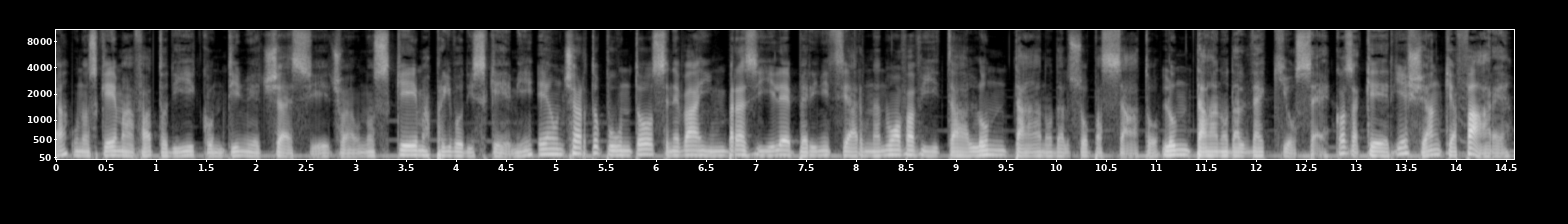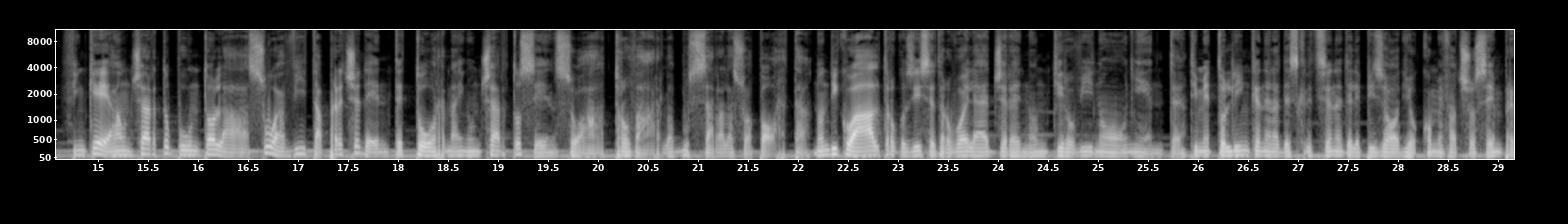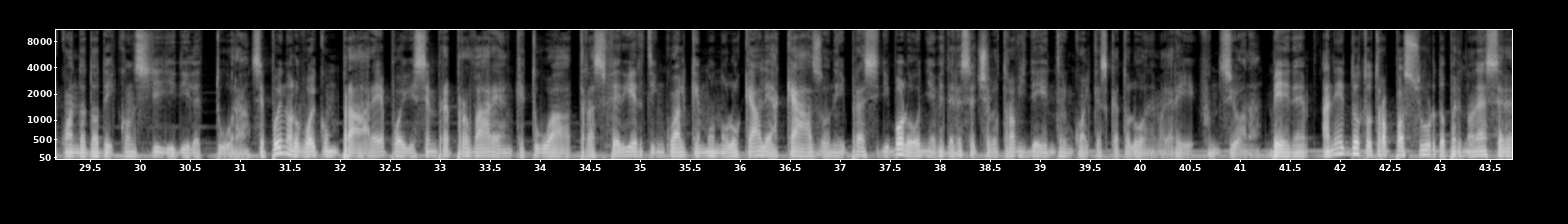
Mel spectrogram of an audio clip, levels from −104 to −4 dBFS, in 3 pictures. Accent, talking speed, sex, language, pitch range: native, 180 wpm, male, Italian, 90-110 Hz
